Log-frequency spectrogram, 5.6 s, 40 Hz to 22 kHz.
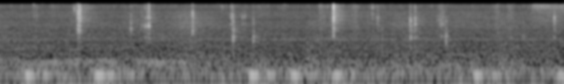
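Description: Irregular small metallic clicks and ticks of a hand screwdriver turning screws out of the DTI205 core drill's gear housing, with dull low bumps as the machine shifts on the steel bench.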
